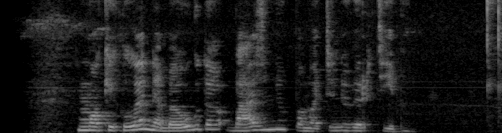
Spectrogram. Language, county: Lithuanian, Vilnius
